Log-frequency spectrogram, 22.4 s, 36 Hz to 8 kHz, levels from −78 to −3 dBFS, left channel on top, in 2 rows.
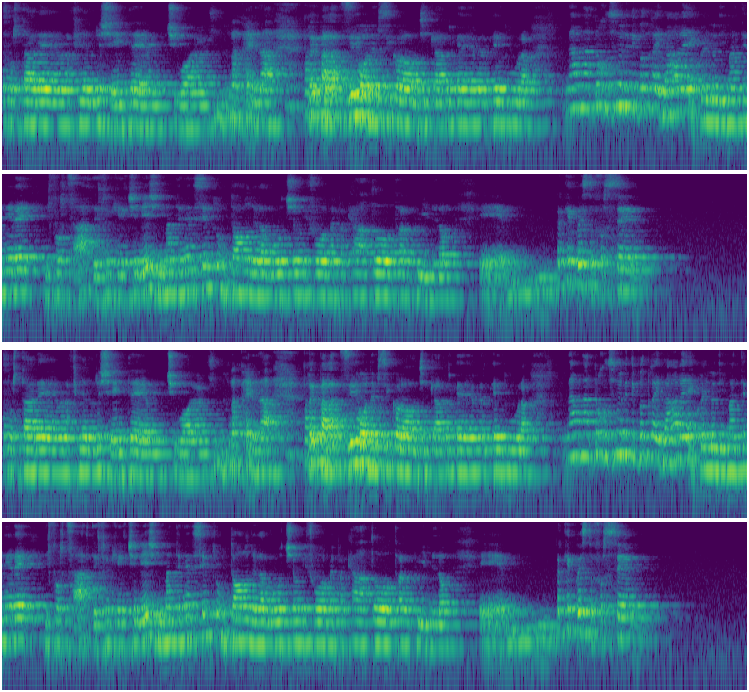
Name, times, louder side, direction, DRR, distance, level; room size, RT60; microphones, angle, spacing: voice 1, 0.0-8.1 8.4-11.5 11.8-17.8 18.3-20.7, equal, 40° right, 0 dB, 0.6 m, -22 dB
3.3 x 3.2 x 2.7 m, 1.2 s
head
